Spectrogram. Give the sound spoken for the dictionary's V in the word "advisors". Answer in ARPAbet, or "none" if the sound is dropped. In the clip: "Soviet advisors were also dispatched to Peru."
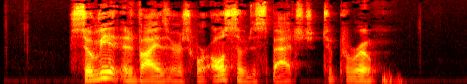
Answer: V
